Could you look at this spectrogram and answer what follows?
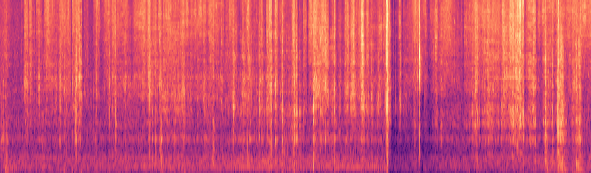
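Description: Cardboard phone box being handled: the stiff lid and inner tray scrape and tap as they are moved, then paper leaflets rustle as they are pulled out near the end.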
